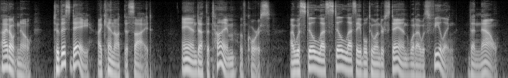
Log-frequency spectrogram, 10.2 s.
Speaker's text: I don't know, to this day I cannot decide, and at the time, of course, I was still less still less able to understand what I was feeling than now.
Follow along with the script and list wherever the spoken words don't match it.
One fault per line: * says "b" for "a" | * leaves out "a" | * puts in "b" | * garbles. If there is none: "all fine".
all fine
